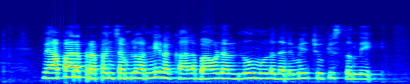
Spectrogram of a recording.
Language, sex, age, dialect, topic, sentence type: Telugu, female, 18-24, Southern, banking, statement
